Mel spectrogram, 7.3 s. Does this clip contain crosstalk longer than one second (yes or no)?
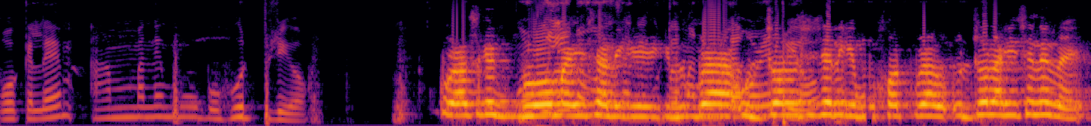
yes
